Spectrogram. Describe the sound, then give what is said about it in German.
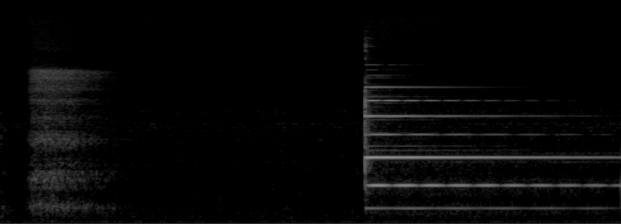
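A single clear strike of a meditation bell rings out and hums on, slowly fading over several seconds, preceded by a soft, audible breath. “Auch wenn die Glocke läutet, bleibe bei deinem inneren Kind.”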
